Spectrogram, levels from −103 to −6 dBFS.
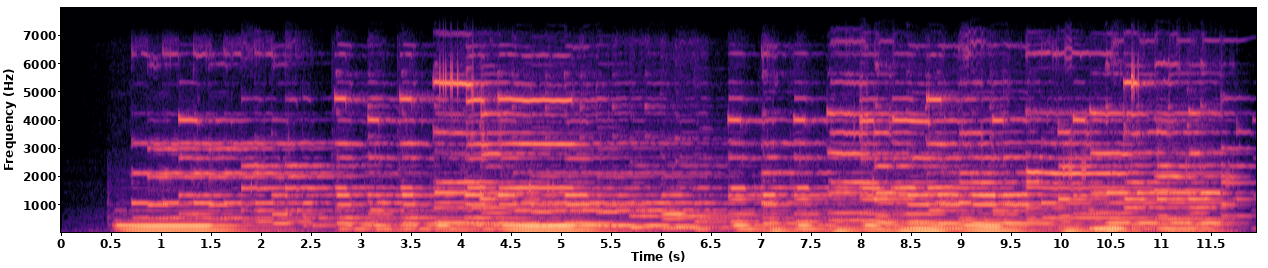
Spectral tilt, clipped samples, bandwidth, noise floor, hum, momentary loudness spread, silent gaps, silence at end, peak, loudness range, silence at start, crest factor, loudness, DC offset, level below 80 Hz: -6.5 dB/octave; under 0.1%; 7.2 kHz; -69 dBFS; none; 10 LU; none; 0 s; -10 dBFS; 3 LU; 0.5 s; 16 dB; -26 LUFS; under 0.1%; -34 dBFS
